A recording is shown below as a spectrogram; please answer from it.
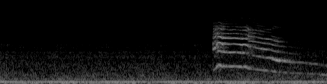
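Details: After a quiet stretch of low hum, pet cat Odeuri, hoarse following tooth extraction surgery, gives one short, sharp meow near the end, starting suddenly and sliding downward for about a second, indoors.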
